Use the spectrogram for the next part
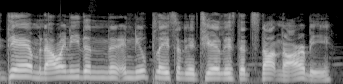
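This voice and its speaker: Brisk and clear, with a resonant, slightly high tone and no echo, a man chats casually with his stream viewers. He rambles a lot and corrects himself often, chuckling as he does. The audio is dull and lo-fi, with faint music playing.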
